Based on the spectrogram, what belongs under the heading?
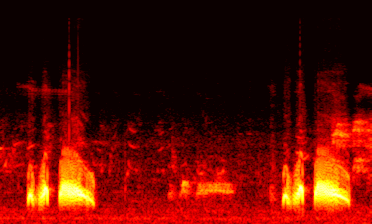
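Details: Spotted dove duelling coos, Sấm Thổ voice style: two phrases of double short hoots and a long falling coo about four seconds apart. A faint thin whistle is heard between them, and a higher faint note follows.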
